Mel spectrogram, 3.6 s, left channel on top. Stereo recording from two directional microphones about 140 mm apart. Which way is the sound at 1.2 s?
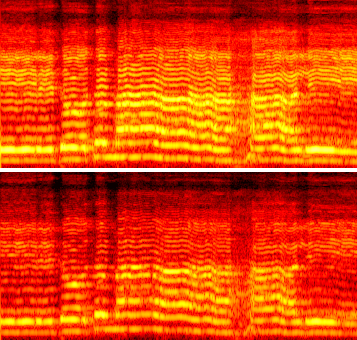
45° right (ahead or behind).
